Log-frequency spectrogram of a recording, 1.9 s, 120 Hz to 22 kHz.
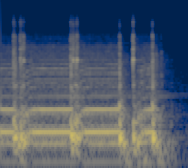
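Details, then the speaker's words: Toyota Supra fuel pump after removing an extra earth wire that kept the relay latched: even buzzing hum with a few clicks for about 1.5 seconds, then it winds down and turns off as intended. Normal operation after the fix. "and turns off perfect exactly how i wanted it"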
